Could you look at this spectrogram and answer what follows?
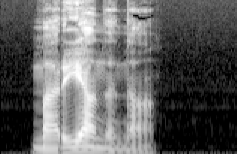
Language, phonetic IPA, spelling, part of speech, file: Polish, [marʲˈjãnːa], Marianna, proper noun, Pl-Marianna.ogg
